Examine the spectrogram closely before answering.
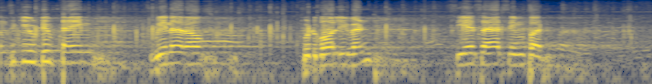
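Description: A man speaks loudly through a loudspeaker, with echo outdoors.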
